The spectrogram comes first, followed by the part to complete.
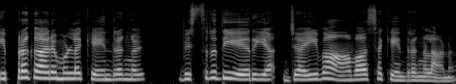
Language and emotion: Malayalam, neutral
